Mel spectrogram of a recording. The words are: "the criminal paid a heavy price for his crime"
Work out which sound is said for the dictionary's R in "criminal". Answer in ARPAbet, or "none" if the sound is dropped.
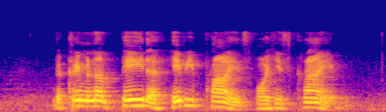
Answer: R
